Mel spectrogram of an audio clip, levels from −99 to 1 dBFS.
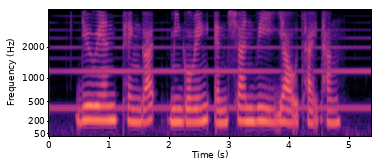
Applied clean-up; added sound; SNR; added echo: none; Wind instrument, woodwind instrument; 16 dB; none.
